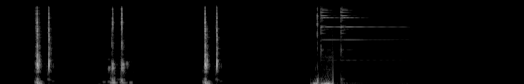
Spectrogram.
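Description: Subscribe-button animation sound effects: three mouse clicks about a second apart, then a click and a short bell ding that rings for under a second.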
